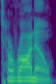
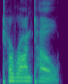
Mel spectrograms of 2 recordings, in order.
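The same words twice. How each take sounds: First: The second T is dropped. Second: The second T is clearly pronounced. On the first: The speaker is Canadian. The speaker calls it right. "You don't pronounce the T. It's Toronto" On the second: The speaker is not Canadian. The speaker calls it wrong. "not Toronto"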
